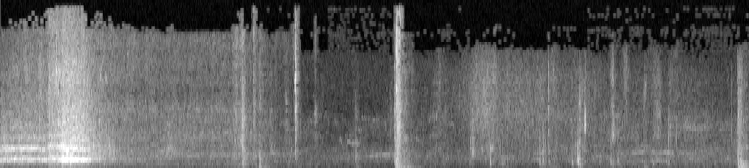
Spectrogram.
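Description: A car pulls up with a short, fairly loud squeal of tires near the start, followed by a few sharp thumps and clicks against a low, steady background.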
